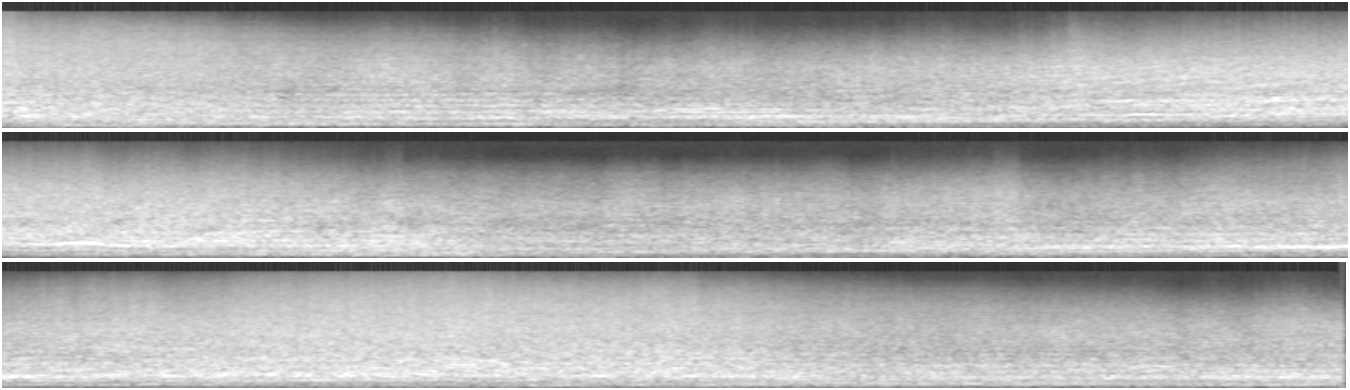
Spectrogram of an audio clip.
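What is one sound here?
Race car engines roar loudly as they speed around a dirt track.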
